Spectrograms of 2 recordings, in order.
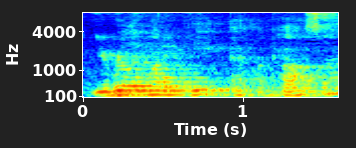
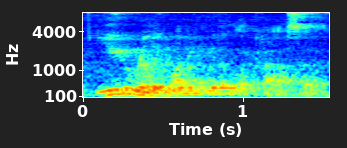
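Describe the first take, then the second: First: "really" lifted, question rising high; mother questioning son's choice, stress on really. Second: "you" punched, quicker, falling; stress on you. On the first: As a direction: doubt the choice by leaning on "really". Mother doubting son's pick. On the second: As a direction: flip it back, hit "you" hard. Son throws it back at her. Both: Acted.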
